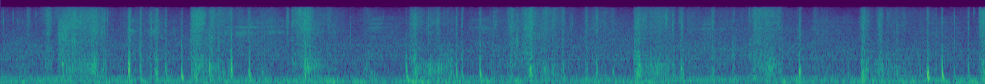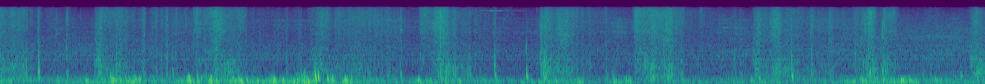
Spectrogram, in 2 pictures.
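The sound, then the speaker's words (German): Steady footsteps crunch through snow, each step a crisp, crackly squeak in a continuous rhythm for the whole stretch, with a low rumbling texture underneath and no voices. “Das sind ja wirklich schöne, beruhigende Geräusche durch den Schnee laufen.”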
